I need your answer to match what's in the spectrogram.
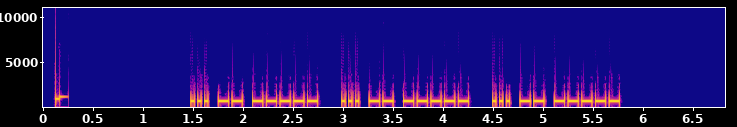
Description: Morse code, heard as a keyed tone, about 34 wpm, 700 Hz. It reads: SM0 SM0 SM0
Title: Callsign Prefixes for Top 25 DXCC - Repeated 3x - 35wpm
